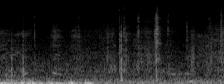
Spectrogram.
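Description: Wind buffeting the microphone, a fluctuating low rumble that fades over the two seconds. A few faint light clicks come from metal jewelry chains being handled.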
